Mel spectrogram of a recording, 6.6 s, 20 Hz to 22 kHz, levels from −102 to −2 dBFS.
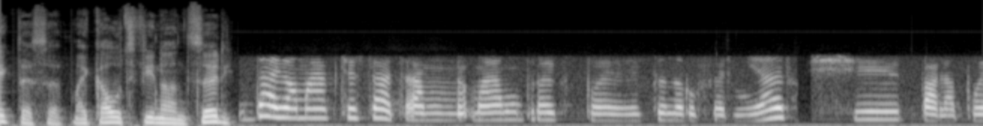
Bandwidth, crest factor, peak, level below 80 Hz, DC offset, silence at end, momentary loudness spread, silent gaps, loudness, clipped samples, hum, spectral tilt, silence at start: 17 kHz; 16 dB; -6 dBFS; -48 dBFS; under 0.1%; 0 s; 9 LU; none; -22 LUFS; under 0.1%; none; -7.5 dB/octave; 0 s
